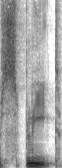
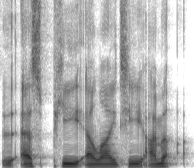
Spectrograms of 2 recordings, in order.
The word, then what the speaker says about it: Split: It's S-P-L-I-T. I think I've heard of this city before, and I think it's pronounced Split, like spleef. But so that's how I'm saying it.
